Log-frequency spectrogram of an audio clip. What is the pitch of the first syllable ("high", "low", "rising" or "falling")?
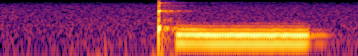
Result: high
